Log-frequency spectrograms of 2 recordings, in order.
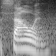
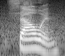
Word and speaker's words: Samhain: like it's spelled samhain but it's actually pretty pronounced samhain samhain it's spelled like salmon but we say salad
